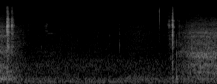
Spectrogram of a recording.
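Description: Quiet background with a few light clicks and a soft rustle of handling near the end.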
